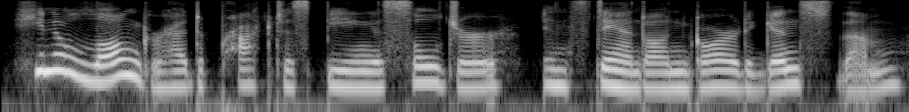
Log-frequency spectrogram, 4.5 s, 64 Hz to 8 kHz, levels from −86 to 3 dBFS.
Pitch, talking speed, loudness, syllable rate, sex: 215 Hz, 200 wpm, -17 LUFS, 4.7 syllables/s, female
